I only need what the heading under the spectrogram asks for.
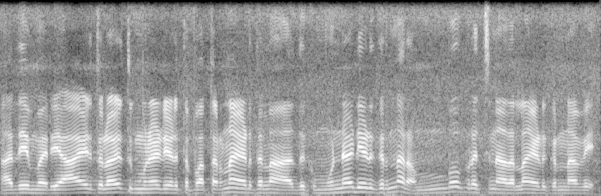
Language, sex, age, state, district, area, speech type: Tamil, male, 30-45, Tamil Nadu, Dharmapuri, rural, spontaneous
